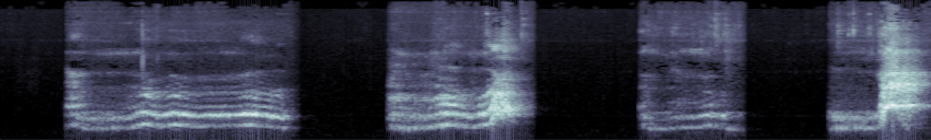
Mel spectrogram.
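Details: A pet Chihuahua, scared of a stuffed toy horse, gives drawn-out, wavering growls of over a second each. A sharper, rising bark-yelp follows, then a short growl, and the clip ends on a high, shrill bark.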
